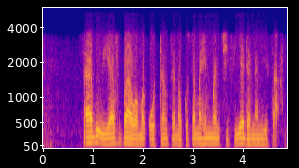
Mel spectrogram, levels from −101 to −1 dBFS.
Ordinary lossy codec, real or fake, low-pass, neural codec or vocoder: none; real; 5.4 kHz; none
